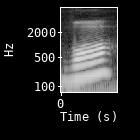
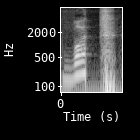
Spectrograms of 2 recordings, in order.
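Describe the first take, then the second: First: "وا" open, with no final T; بدون ت. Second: "وات" louder, with a released final T. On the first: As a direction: leave the T off: "وا". («وا» بدون صدای ت) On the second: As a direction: sound the T at the end of "وات". («وات» با ت واضح) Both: Shown as a demonstration. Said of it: "ت رو تلفظ نمی کنم".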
